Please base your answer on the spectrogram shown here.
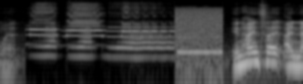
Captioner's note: beeping sound; sad music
